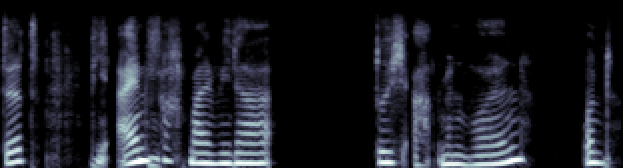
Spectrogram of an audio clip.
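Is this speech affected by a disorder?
Yes: cleft palate; congenital, born in former GDR.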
